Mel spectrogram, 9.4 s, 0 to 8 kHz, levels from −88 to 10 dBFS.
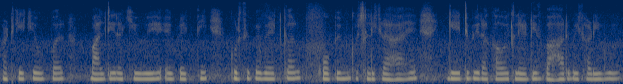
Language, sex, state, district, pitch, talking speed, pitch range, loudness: Hindi, female, Chhattisgarh, Raigarh, 200 Hz, 185 wpm, 195-210 Hz, -35 LUFS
